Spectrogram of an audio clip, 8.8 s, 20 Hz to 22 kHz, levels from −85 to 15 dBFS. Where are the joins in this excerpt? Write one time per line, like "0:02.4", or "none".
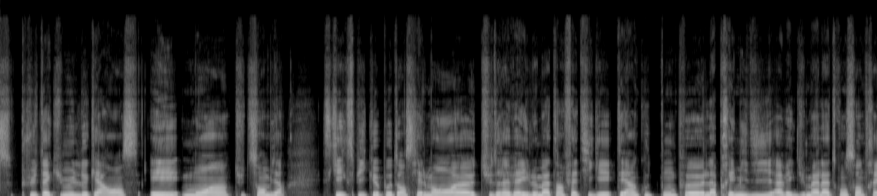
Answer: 0:06.1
